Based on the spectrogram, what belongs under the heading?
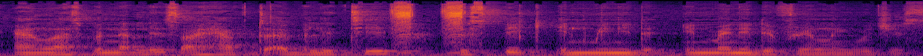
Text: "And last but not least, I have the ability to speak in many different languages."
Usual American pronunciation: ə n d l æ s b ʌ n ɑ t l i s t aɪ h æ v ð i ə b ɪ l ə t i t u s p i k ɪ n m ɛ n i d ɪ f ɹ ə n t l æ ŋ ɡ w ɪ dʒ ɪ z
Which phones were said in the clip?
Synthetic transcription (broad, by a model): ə n l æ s b ʌ n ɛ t l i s aɪ h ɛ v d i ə b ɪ l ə t i t u s p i k ɪ n m ɛ n i d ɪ f ɹ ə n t l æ ŋ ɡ w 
